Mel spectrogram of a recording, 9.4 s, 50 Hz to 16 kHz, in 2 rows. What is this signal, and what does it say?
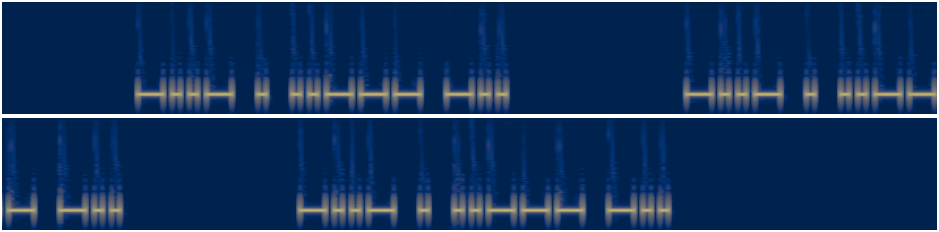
Morse code, heard as a keyed tone, about 28 wpm, 700 Hz. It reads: XE2D XE2D XE2D
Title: DXCC-100 Call Signs - 4 Characters - Repeated 3x - 28wpm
